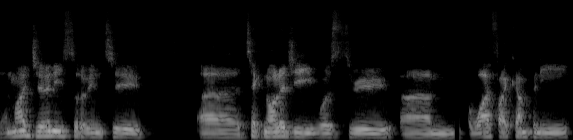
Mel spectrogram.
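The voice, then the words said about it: South African accent. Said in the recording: “those of you who picked up the accent, I'm originally from Cape Town, South Africa”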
